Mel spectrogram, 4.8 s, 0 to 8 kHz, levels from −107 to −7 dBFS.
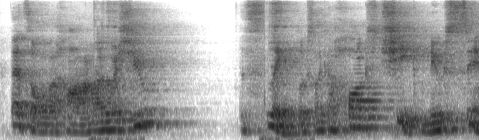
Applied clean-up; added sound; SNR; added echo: neural separator model SepFormer DNS4.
